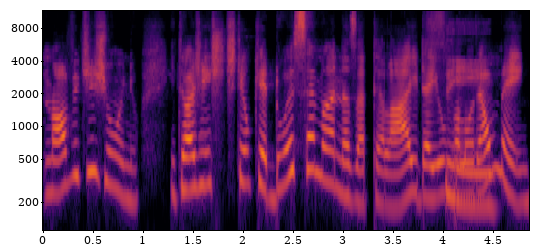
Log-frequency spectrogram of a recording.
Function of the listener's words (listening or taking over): taking over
